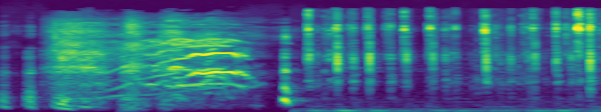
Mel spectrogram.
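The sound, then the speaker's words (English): After a brief burst of voice, rapid computer keyboard typing takes over, a dense, steady clatter of keystrokes lasting about a second and a half over a low background hum. “The program you are searching for is called Speed Buggy, and your fingers are still too fat for your keyboard.”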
